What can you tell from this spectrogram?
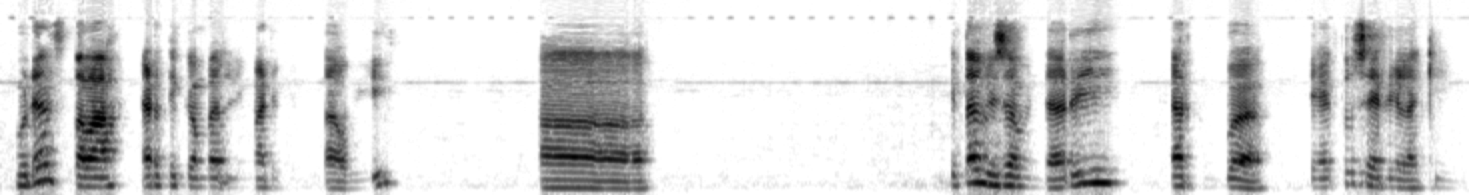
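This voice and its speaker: Bright-voiced man on a choppy, breaking-up call. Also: a little high, unhurried, pauses often. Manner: hesitant, self-correcting, thinking aloud. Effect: choppy, faint audio breaking up over an online call. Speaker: student presenting homework. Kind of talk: explaining circuit calculations in an online class. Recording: dull lo-fi online call audio.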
